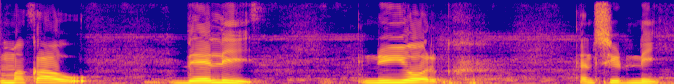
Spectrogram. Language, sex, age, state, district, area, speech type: Gujarati, male, 18-30, Gujarat, Aravalli, urban, spontaneous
